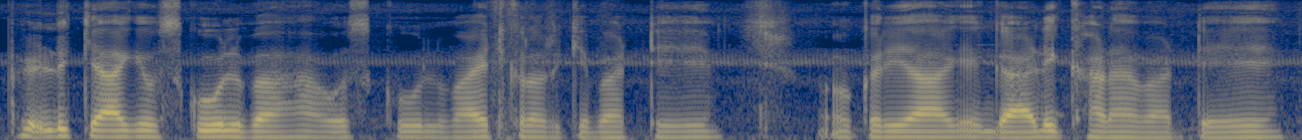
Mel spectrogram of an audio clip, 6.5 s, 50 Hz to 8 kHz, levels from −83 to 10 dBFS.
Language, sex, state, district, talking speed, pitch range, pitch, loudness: Bhojpuri, male, Uttar Pradesh, Deoria, 140 wpm, 115-125 Hz, 120 Hz, -20 LUFS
